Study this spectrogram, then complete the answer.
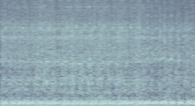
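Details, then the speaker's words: Subaru engine, claimed stock, with turbo, after one hard pull: heavy rough idle with hollow clattering rumble, oil everywhere, hole in the block, broken stock rod visible; broken connecting rod. "I think I lost my rod. You got a flashlight? Ooh, yeah. Where we at, boys? Oh, look at that. There's a hole in the block."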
